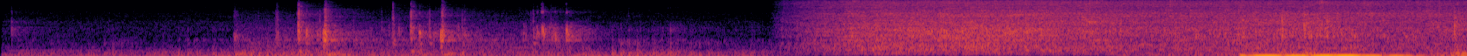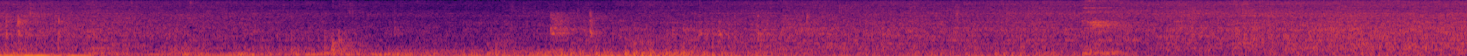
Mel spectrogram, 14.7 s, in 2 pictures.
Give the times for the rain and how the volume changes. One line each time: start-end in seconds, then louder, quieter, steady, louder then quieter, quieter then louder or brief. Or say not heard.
3.9-14.6 quieter then louder.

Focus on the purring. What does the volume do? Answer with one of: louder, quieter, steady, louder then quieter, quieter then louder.
louder then quieter.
